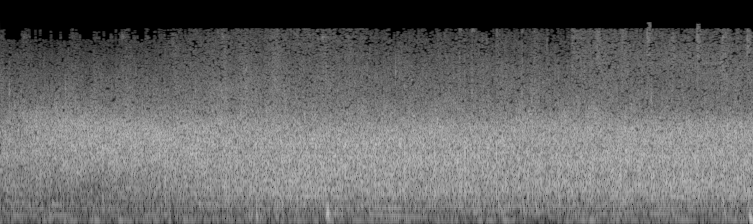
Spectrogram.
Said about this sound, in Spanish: Les vamos a pedir un fuerte aplauso a todos los presentes.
